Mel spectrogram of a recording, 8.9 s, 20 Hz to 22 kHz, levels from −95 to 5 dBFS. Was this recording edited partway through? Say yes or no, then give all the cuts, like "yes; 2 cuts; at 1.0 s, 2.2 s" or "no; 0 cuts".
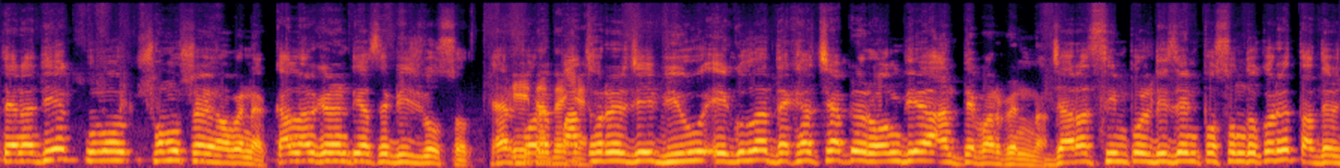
yes; 2 cuts; at 3.2 s, 6.9 s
